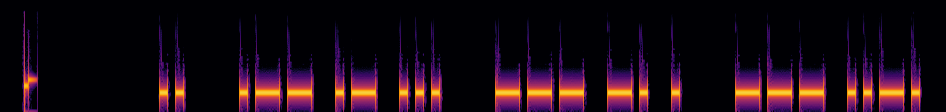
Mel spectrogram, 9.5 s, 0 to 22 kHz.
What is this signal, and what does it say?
Morse code, heard as a keyed tone, about 15 wpm, 700 Hz. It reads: I WAS ONE OF
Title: Sentences from Top 1000 Words - Review Part 1 - 15wpm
